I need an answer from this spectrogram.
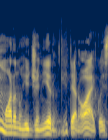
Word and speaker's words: Niterói: Quem mora no Rio de Janeiro, Niterói, coisa e tal, se dá bem. Por quê? Porque é só olhar lá na barca. Niterói. E Niterói tem acento. Por quê? Porque é uma oxítona.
